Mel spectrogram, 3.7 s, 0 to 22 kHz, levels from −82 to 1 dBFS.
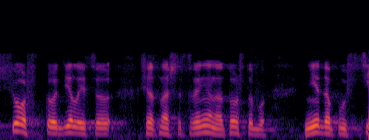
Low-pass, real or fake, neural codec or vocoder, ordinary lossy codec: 5.4 kHz; fake; codec, 24 kHz, 1.2 kbps, DualCodec; Opus, 16 kbps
